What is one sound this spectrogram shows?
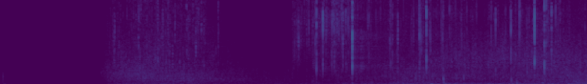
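Embers crackle and spark.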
